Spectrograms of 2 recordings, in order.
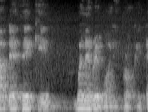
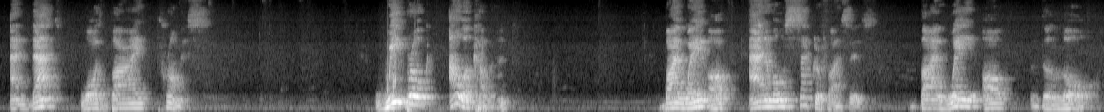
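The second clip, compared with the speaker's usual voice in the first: slow, deliberate, raised, spelled-out dictation pace; 5 dB louder than usual. Speaker telling listeners to write it down and remember it, speaking slowly. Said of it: "I'm going to say this slowly".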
